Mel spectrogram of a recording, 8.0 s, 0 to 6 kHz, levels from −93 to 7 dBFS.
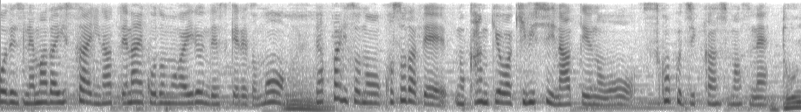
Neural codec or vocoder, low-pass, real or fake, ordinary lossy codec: autoencoder, 48 kHz, 128 numbers a frame, DAC-VAE, trained on Japanese speech; 5.4 kHz; fake; AAC, 32 kbps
